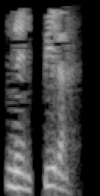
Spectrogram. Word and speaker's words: Lempira: ¿Vampira? Gracias, Vampira. – Lempira.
